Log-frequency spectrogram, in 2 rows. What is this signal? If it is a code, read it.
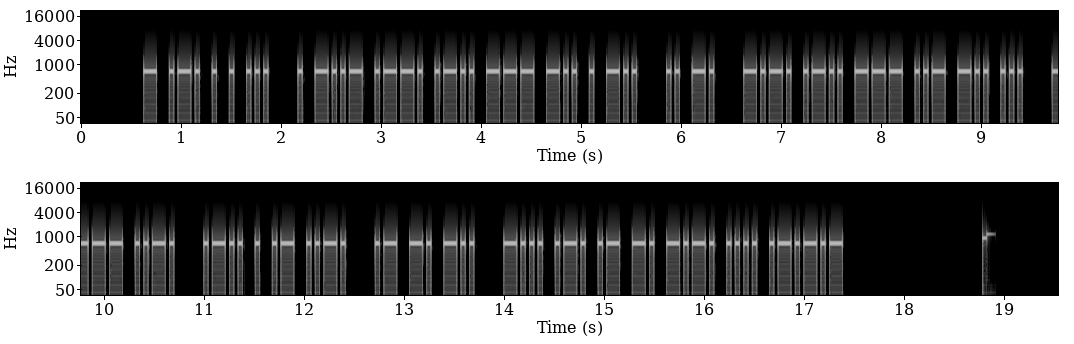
Morse code, heard as a keyed tone, about 28 wpm, 700 Hz. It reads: TREES EXPLODED IN CLOUDS OF LEAF AND BRANCH.
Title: A Sound Of Thunder 28wpm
